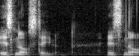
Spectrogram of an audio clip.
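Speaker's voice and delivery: acted blunt, quiet, no-nonsense, matter-of-fact tone. Retelling what the dad said about the prank, imitating a blunt statement. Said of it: "he also said very bluntly".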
